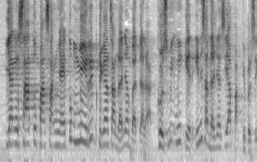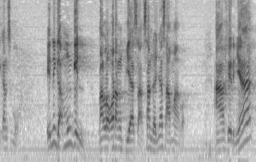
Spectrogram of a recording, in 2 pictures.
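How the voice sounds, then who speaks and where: A man with a Javanese accent gives a joking, story-filled sermon in a voice that is high and very bright. His words ring out with a long reverb behind them, and he keeps mixing in Javanese. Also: slight background noise. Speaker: preacher. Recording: hall reverb.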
